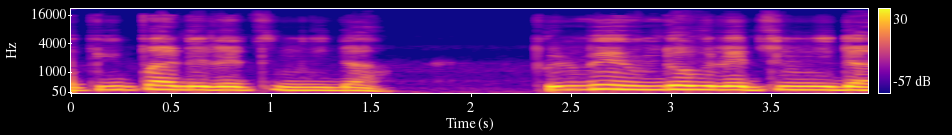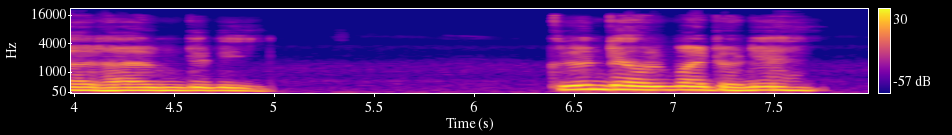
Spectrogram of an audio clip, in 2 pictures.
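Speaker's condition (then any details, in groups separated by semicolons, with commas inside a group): Brain lesion disability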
